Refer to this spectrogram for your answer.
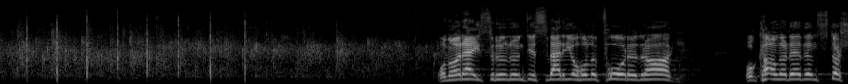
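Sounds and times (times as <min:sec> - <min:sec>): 
crowd applauding in a large room: 0:00.0 - 0:04.6
speech: 0:04.4 - 0:08.4.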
